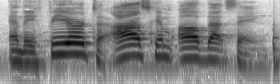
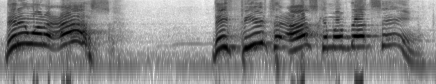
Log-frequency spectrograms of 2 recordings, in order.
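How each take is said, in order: First: Said in the usual way. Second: Emphatic preaching. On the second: Real, not acted. Preacher driving the verse home to congregation, loudly emphatic. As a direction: hammer the point home at high pitch.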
